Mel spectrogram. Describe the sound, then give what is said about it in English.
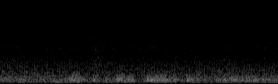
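Steady rain falls in a constant, dense hiss with a low rumbling undertone, holding an even loudness throughout with no voices or breaks. “And now it's raining, so I'll preach till it's done.”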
